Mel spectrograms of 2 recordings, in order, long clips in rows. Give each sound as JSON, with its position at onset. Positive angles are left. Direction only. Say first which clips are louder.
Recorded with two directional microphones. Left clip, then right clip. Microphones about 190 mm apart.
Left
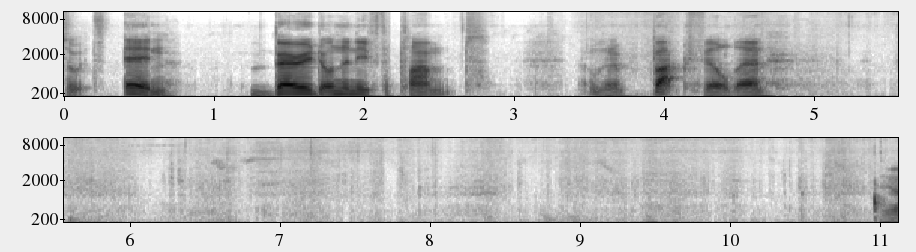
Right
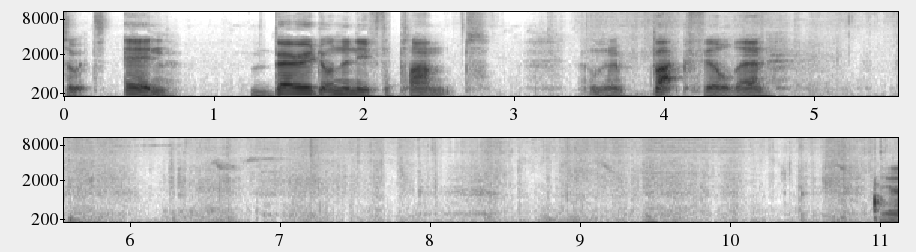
{"t": 0.3, "sound": "speech", "louder": "left 10 dB", "side_deg": 50}
{"t": 10.9, "sound": "stir", "louder": "left 1 dB", "side_deg": -20}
